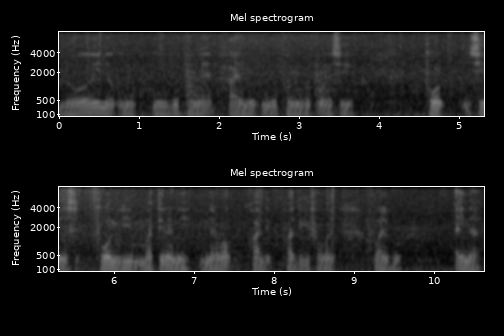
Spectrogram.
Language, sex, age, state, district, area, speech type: Manipuri, male, 60+, Manipur, Imphal East, rural, spontaneous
